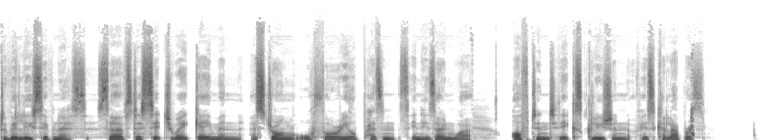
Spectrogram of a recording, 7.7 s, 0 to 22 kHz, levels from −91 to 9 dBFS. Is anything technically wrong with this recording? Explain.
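Yes. Three short glitches break into the speech at 2.53–2.57 s, 4.69–4.73 s and 6.90–6.94 s, each a brief chirp or blip lasting about 40 ms. This is damaged data in a compressed stream: some of the encoded bytes at those points were lost or corrupted, so the decoder misread those frames, briefly lost sync, and produced garbage until it locked onto the next valid frame header.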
